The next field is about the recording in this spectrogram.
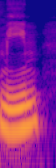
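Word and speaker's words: ميم: in the same word, you don't pronounce noon or ba, but you pronounce meme. Like in this example, you read كَلَّا لَيُنبَذَنَّ فِي الْحُطَمَةِ. So the noon and ba, they will be assimilated together and you will pronounce them as meme.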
